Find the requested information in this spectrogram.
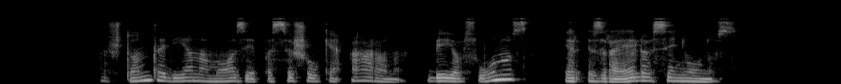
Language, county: Lithuanian, Klaipėda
